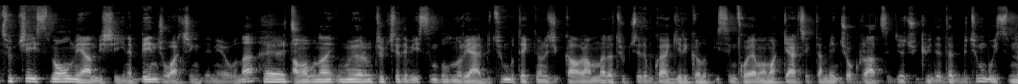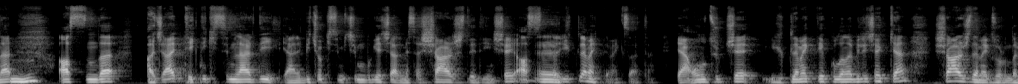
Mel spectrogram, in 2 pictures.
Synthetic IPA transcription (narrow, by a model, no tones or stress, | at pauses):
t̪ʰyɾc̚t͡ʃʰɛismio̞lˠmajanbiʃejːinɛbɛnd͡ʒvat͡ʃiŋd̪e̞nḭjo̞bunavɛamabunaʔumujo̞ɾumt̪ʰyɾc̚t͡ʃʰe̞d̪ɛbiːsimbulˠunuɾjaːnibyt̪ʰynbut̪ʰɛc̚no̞lʲo̞ʒic̚kʰːavɾamlˠaɾat̪ʰyɾct͡ʃʰe̞d̪ɛbukʰad̪aɾɟeɾikʰalˠɯpisimkʰo̞jamamak̚ɟæɾt͡ʃʰɛct̪ʰænbenit͡ʃʰo̞kɾaat̪ʰed̪ijot͡ʃʰyɲcʰybid̪ɛt̪ʰabiːbyt̪ʰynbuisimlʲæɾaslˠɯnd̪a | ad͡ʒaːjip̚t̪ʰɛcnici̥simlʲæɾd̪iːilʲjaːnibit͡ʃʰo̞ki̥simit͡ʃʰinbuɟe̞t͡ʃʰælʲmɛselaːʃaɾʒd̪e̞d̪iːnʃeja̰slˠɯnd̪a̰jyclʲemɛc̚d̪e̞mɛcz̥a̰ːt̪ʰænja̰ːnio̞nut̪ʰyɾct͡ʃʰɛjyclʲe̞mɛc̚d̪ʲijɛkʰulˠːanabilʲed͡ʒɛcːænʃaɾʒd̪emɛczo̞ɾund̪a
